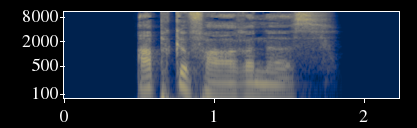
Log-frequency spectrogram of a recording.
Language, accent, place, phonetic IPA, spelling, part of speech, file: German, Germany, Berlin, [ˈapɡəˌfaːʁənəs], abgefahrenes, adjective, De-abgefahrenes.ogg
- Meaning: strong/mixed nominative/accusative neuter singular of abgefahren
